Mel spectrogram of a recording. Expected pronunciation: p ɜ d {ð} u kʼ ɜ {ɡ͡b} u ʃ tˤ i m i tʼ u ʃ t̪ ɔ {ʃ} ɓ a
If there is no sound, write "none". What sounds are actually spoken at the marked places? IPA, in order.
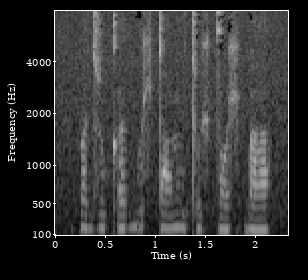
z, ɡ͡b, ʃ

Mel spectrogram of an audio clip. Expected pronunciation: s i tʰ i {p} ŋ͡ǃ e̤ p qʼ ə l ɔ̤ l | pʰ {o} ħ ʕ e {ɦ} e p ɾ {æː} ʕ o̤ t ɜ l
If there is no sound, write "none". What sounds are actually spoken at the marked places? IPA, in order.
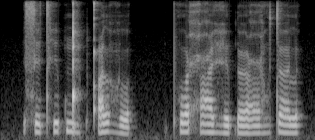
p, o, ɦ, œː

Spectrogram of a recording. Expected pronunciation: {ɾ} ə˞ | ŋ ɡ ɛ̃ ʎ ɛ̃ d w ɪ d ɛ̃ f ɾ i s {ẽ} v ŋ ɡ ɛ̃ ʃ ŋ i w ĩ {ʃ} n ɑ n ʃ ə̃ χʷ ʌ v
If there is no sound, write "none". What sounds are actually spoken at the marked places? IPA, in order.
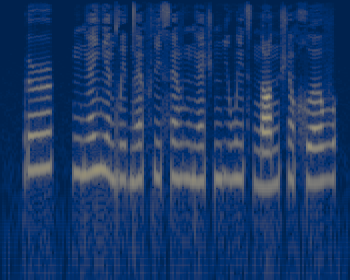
ɾ, ɛ̃, s

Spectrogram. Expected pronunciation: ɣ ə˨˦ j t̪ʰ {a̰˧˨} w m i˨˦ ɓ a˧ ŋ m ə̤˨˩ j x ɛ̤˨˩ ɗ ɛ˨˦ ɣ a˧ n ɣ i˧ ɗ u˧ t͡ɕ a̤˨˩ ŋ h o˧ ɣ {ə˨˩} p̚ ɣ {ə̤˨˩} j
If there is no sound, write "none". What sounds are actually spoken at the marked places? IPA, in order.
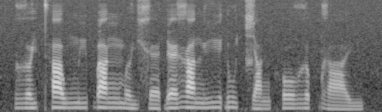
a˧, ə˦˥, a̤˨˩

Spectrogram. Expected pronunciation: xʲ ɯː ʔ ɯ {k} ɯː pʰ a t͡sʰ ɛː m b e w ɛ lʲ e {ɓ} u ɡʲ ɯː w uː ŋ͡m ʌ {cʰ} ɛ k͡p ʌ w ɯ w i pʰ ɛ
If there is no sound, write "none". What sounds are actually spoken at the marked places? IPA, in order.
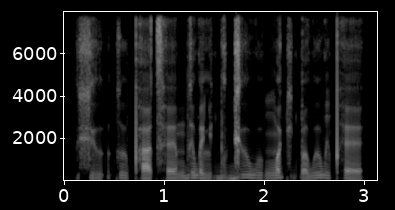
k, ɡ͡b, kʲ

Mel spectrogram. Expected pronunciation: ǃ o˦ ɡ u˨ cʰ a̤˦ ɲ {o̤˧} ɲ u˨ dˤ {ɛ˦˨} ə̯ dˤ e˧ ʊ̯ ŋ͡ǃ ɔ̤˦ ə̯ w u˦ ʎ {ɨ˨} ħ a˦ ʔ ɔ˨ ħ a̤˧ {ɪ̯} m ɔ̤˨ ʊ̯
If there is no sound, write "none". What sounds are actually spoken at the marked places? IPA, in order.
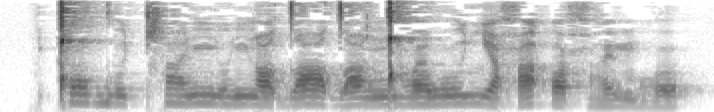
ɔ̤˧, ɛ˦˨, e˨, ɪ̯

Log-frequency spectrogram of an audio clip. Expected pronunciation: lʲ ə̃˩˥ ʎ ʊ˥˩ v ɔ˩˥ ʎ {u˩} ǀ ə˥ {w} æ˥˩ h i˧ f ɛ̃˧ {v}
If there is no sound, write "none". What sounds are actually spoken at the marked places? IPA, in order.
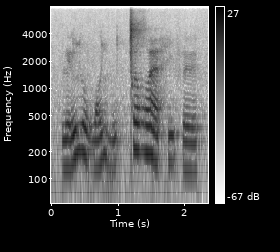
u˩˥, ʁʷ, none

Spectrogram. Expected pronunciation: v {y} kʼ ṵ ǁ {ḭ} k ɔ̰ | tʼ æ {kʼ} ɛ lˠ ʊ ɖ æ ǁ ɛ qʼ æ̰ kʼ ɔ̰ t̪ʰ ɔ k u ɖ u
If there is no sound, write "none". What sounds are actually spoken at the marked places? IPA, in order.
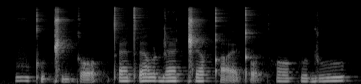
u, ḭ, tʼ

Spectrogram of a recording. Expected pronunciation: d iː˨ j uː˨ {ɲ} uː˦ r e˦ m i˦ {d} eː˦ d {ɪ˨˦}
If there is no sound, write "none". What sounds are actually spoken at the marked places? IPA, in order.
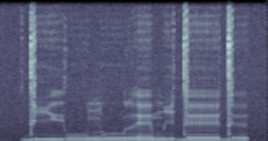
ɲ, d, ɪ˨˦

